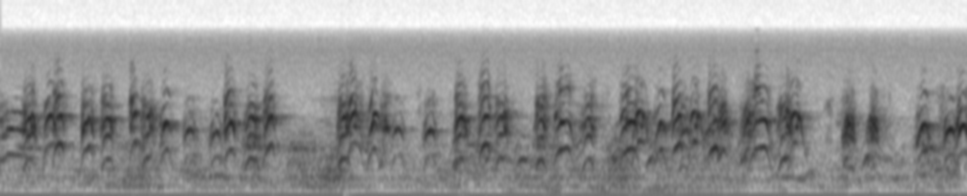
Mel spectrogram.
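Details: A pack of Pomeranians going at a rugby ball, excited shrill yapping and whiny yips overlapping continuously, quick repeated barks with arched pitch contours and no quiet gaps.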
